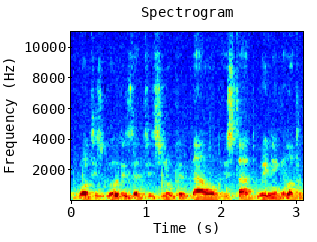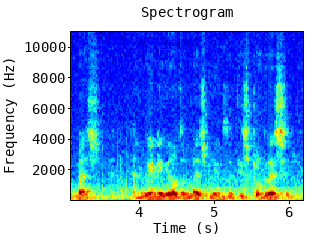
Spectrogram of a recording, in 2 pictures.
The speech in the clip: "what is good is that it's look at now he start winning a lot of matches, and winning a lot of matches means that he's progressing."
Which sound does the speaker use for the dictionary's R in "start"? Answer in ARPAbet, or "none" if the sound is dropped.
R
